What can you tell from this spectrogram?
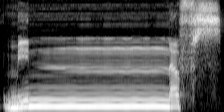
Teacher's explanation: সেটা না করে আমরা দুইটাকে যুক্ত করে তাসদীদযুক্ত একটি নুন বানিয়ে লম্বা গুন্নাটাকে লম্বা করে দিয়েছি, মিন নাফস এভাবে পড়েছি। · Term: গুন্না সহ ইদগাম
